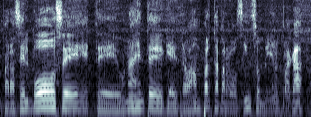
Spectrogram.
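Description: A man with a Puerto Rican accent hosting a casual chat, excitable and joking, swearing freely. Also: on the high side, fast talker, soft background music. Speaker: host.

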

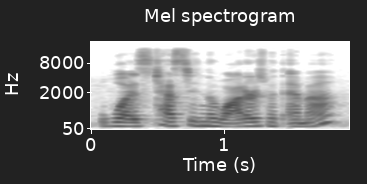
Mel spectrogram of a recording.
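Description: A woman co-hosting a podcast in a casual, enthusiastic chat, full of "like" and quick agreement. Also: lowish voice, bright, forceful tone. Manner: enthusiastic, many likes and mm-hmms. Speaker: podcast co-host.

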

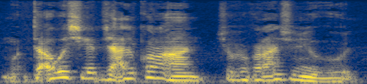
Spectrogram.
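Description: A man's voice: medium pitch, sing-song, very fast, fairly bright tone, slightly rough. A man with an Iraqi Arabic accent reads religious texts aloud and critiques them, arguing his case with a string of rhetorical questions. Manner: argumentative, fires off rhetorical questions. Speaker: religious commentator.

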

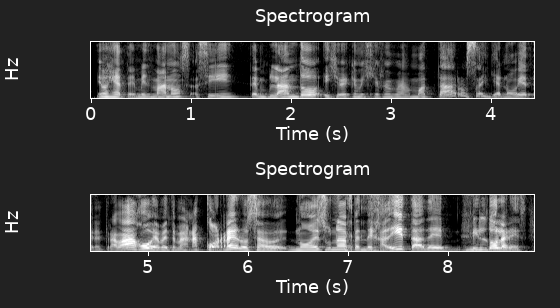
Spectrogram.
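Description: A woman in her thirties tells a personal story in casual chat. Her voice is bright and forward, and her delivery is animated, with laughter slipping in between her words. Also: mid-range voice, fairly quick, hardly any pauses. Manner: animated, laughs often while telling a story. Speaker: guest.

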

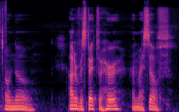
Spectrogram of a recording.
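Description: Low-ish and unhurried, this male voice keeps a fairly steady intonation. He's a young Igbo-speaking Nigerian who serves as podcast host and interview guest, fielding questions with playful, self-assured confidence.

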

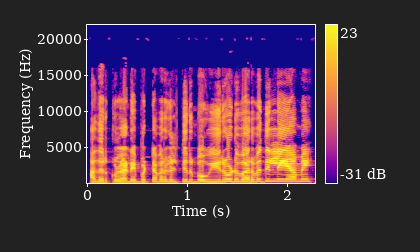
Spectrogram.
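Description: A woman's voice: sits high, fast talker, a bit bright, clear, resonant tone. A woman reading the part of a grief-stricken young noblewoman in an audiobook, pleading and tearful.

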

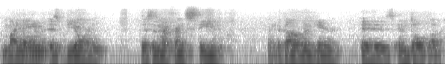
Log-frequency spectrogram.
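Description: A man's voice: on the low side, flat delivery, a little slow, warm tone, slight background noise, lightly acted. A man voicing a polite male adventurer in a tabletop game, speaking formally and carefully. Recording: roomy, from far off the mic.

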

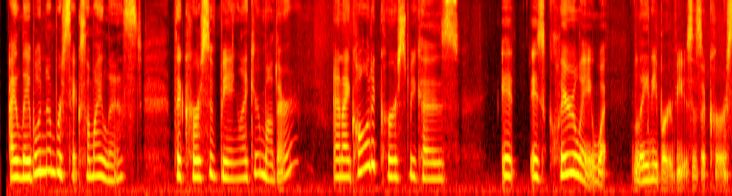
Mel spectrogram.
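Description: A woman's voice: fairly high pitch, no echo. Earnest young woman podcast host. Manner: earnest, enthusiastic retelling of film scenes. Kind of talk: solo film review podcast.

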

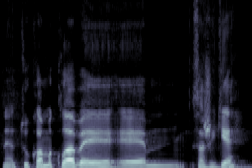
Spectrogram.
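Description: A man's voice: medium pitch, fairly even intonation, normal speed, gravelly, a bit bright, smooth. A man with a European Portuguese accent chatting casually, using plenty of slang and swearing freely. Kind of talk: casual chat.

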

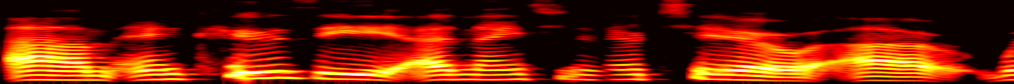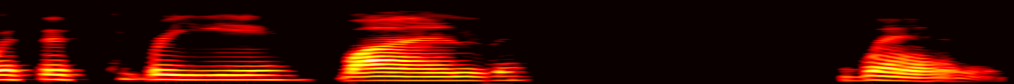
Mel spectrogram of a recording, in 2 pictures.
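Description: Woman, low voice, slow, relaxed sports recap. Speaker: sports podcast co-host. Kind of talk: casual sports chat.

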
